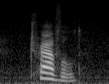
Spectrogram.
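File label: "travelled", US English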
